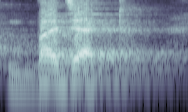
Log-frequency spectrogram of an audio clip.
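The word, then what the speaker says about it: budget: ईटी बी यू डी जी ईटी इसका सही उच्चारण हो जाएगा बजट बजट आगे है बी आर आई डी जी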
